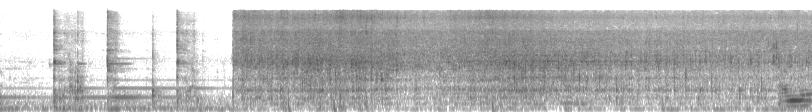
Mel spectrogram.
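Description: Ingredients frying in hot oil for Karnataka-style brinjal rice (vangi bath): a few brief clinks of a utensil at the start, then steady loud sizzling and crackling that continues to the end, with no one talking.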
